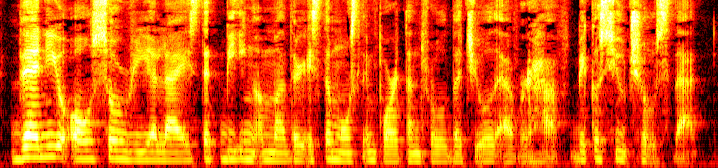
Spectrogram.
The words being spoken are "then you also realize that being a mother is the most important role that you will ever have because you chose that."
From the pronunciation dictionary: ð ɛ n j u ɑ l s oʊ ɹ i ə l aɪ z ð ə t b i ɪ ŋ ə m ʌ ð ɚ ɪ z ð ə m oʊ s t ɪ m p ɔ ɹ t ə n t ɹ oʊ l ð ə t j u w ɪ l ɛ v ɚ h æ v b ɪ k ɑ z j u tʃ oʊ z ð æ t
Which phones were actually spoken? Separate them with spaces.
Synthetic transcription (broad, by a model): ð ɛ n j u ɑ l s oʊ ɹ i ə l aɪ s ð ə t b i ɪ ŋ ə m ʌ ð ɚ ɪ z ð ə m oʊ s t ɪ m p ɔ ɹ t ə n t ɹ oʊ l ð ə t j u w ɪ l ɛ v ɚ h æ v b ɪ k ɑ s j u tʃ oʊ s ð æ t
